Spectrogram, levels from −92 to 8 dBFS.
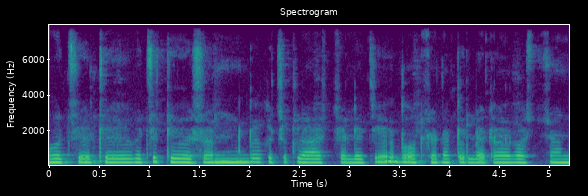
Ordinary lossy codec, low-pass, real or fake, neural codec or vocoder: none; none; real; none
